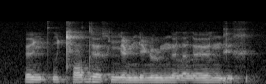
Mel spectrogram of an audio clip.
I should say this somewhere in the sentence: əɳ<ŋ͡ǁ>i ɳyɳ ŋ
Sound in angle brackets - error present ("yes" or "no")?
yes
